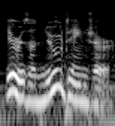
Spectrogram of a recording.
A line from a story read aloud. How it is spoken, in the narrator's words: remarked Jack gloomily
